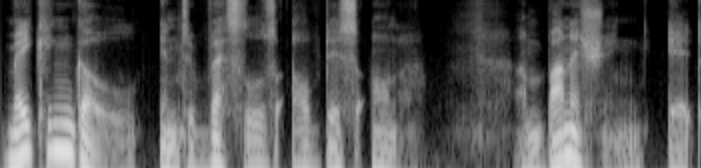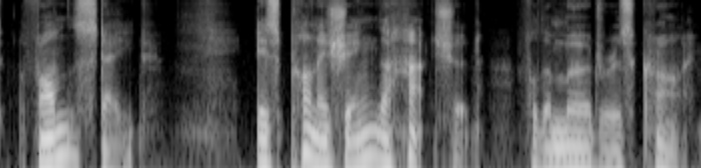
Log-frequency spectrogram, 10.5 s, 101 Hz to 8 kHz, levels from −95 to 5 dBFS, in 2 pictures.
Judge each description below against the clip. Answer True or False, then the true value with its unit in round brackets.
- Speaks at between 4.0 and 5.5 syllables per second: True (4.2 syllables/s)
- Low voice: True (100 Hz)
